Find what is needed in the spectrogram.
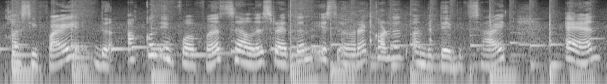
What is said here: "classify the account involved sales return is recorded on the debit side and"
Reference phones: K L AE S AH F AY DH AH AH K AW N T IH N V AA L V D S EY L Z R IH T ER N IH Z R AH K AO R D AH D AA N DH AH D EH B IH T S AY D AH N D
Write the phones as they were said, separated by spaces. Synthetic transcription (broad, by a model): K L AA S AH F AY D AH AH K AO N IH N F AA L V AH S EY L S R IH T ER N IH S R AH K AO R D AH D AA N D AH D EH B IH T S AY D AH N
